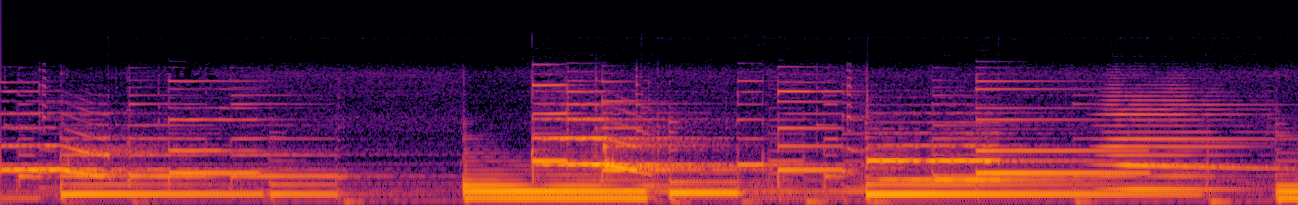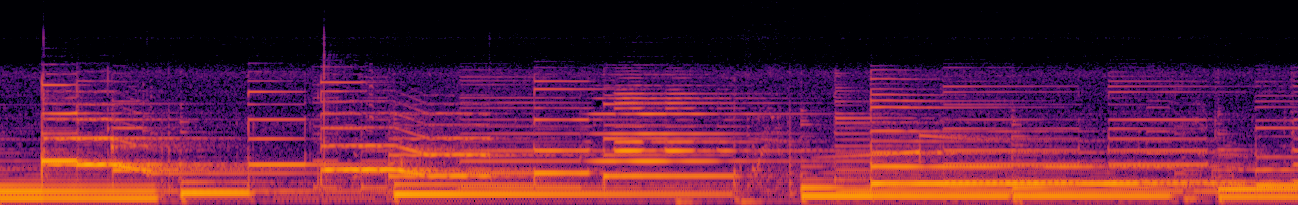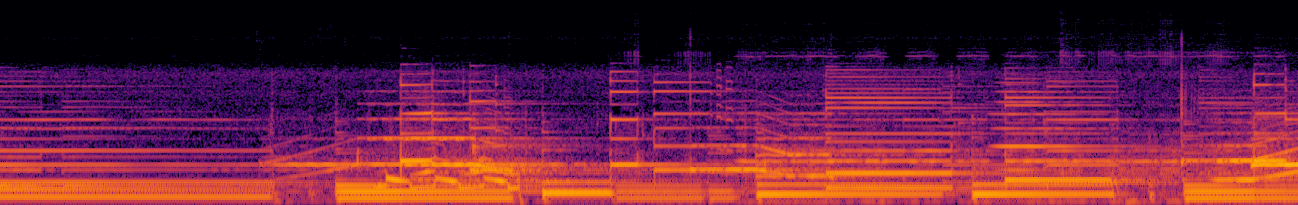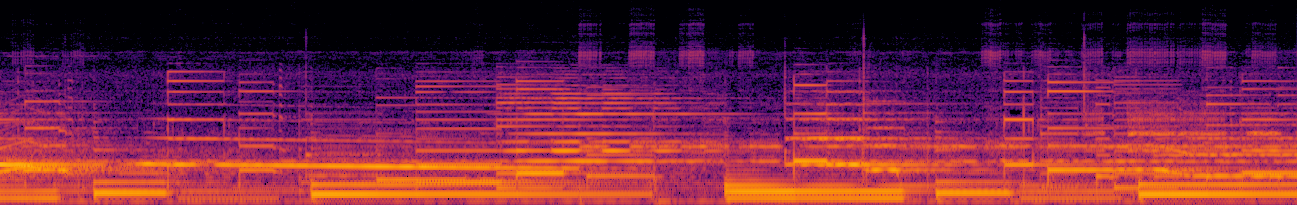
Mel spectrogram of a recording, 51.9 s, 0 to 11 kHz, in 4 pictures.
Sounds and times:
Music: 0:00.0 - 0:51.9.

